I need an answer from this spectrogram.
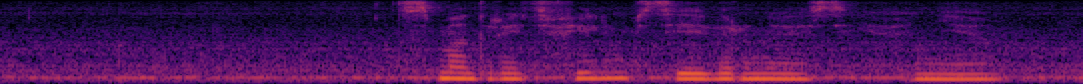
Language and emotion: Russian, neutral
